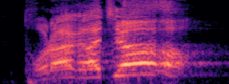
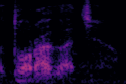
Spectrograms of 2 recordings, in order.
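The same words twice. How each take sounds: First: Slow, much louder shout of revolt; angry crowd shout. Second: Whispered, hushed; conspiring whisper. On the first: Grumbling Israelites demand to go back, a loud slow shout. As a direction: yell it as the grumbling people rising up. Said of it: "그러면서 하는 말이". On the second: Grumblers plot among themselves in a whisper. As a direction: breathe it like a secret plan. People plotting to turn back. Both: Retold or imitated.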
